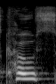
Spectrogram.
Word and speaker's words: cos: adjacent divided by hypotenuse the symbol for that is going to be cos again we still pronounce that as coasts or cosine and again notice that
